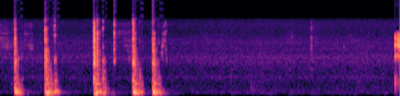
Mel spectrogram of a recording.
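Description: Computer keyboard keys being typed: about half a dozen sharp keystrokes over the first second and a half as the last letters of a word are entered.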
